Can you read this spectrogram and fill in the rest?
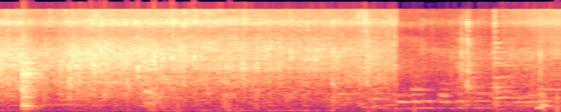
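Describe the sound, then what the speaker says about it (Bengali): Salted potatoes sliding into hot oil in a kadai, bursting into a loud, dense sizzle that gradually settles, followed by a few clattering stirs near the end. "এবার আমি আলুটাকে কড়াইতে তেলে ছেড়ে দিলাম"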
